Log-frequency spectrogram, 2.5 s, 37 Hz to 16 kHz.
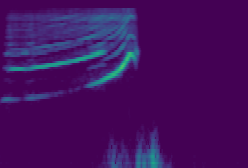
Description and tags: Slide Whistle up 04
Slide Whistle - effect used a lot in classic animation. Pitch goes up. Recorded with Zoom H4
silly, soundeffect, whistle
